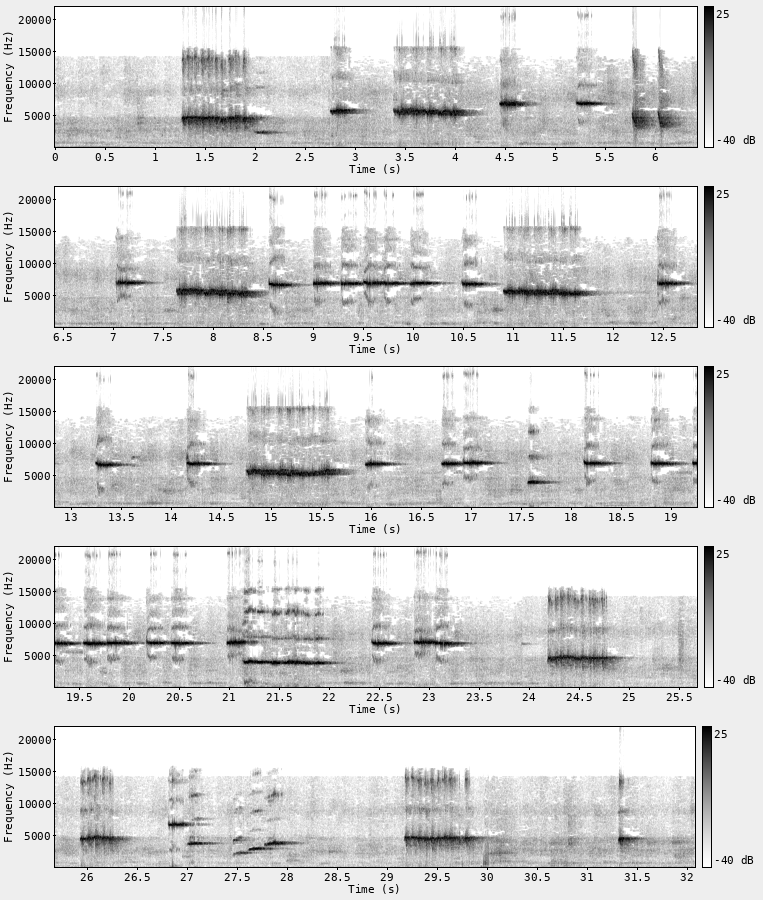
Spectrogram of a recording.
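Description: A caged kolibri ninja (Van Hasselt's sunbird) singing loudly: a long, varied run of short, high, sharp notes in quick succession, with a few quick rising whistles near the end.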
